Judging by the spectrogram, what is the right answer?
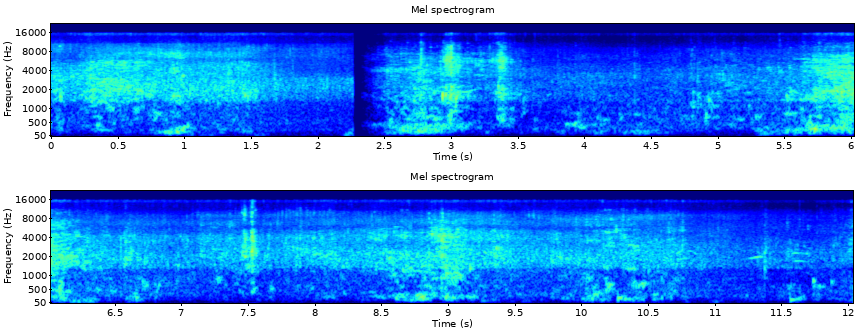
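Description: Small sea waves lapping and washing at the shoreline, the wash swelling and easing every few seconds. The sound cuts out for an instant about two seconds in.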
